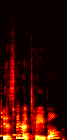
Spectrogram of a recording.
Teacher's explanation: instead of there is a table we now have a rising intonation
